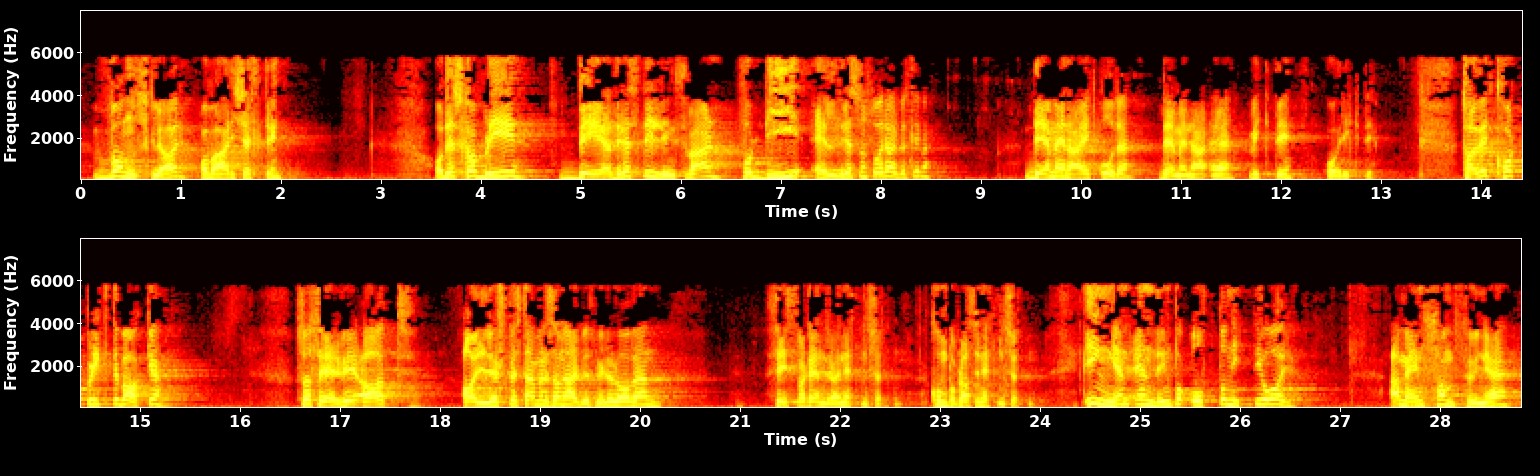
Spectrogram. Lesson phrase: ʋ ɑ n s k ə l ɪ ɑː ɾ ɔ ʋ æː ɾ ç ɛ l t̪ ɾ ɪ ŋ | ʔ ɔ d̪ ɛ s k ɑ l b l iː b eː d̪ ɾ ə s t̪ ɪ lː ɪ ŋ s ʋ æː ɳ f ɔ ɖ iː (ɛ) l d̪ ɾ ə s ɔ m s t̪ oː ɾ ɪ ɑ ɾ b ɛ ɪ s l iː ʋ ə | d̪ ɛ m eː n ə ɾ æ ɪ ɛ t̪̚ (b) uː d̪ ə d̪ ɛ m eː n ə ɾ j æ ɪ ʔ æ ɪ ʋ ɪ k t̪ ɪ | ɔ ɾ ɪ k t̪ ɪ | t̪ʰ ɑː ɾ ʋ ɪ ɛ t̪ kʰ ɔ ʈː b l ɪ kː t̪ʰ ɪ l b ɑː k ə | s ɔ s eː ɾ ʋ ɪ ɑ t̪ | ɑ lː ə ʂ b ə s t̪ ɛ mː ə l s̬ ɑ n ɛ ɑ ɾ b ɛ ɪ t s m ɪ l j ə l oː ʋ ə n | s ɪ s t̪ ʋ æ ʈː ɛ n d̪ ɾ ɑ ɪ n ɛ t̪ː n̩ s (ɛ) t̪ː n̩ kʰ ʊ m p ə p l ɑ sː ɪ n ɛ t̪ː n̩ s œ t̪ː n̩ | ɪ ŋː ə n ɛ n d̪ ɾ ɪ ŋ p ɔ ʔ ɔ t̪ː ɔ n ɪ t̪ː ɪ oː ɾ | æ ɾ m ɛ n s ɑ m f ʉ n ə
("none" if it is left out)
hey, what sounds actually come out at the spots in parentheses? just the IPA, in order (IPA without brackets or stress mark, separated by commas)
ɛ, ɡ, œ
